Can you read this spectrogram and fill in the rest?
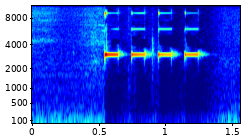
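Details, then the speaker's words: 2004 Chevy Express 3500 Roadtrek Popular 190 combined smoke/CO alarm (Kidde) test with a finger over the buzzer: four muffled, loud high-pitched beeps about a fifth of a second apart; the unit works. "I'm gonna keep my finger over the buzzer so it's not too noisy. So we'll verify that it's working."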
